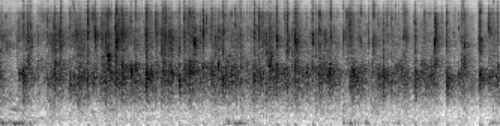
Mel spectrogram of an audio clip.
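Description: An audience claps together in steady, dense applause that holds at an even loudness for several seconds, with no voices standing out.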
